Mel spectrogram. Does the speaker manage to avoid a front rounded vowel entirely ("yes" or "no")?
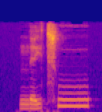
yes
